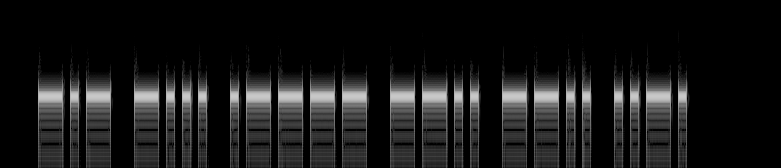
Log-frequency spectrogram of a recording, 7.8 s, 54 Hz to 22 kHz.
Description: Morse code, heard as a keyed tone, about 15 wpm, 700 Hz. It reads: KB1ZZF
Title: USA Call Signs - 4x Character Spacing - 15wpm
